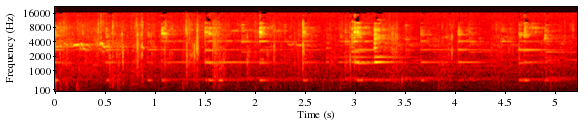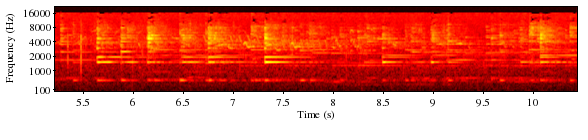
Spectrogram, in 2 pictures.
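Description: Bells on grazing cows, clanking and ringing irregularly in many quick strikes.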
